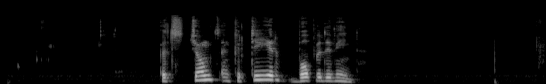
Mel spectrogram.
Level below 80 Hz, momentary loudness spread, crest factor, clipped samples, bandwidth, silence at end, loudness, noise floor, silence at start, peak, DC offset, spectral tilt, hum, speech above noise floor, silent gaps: -76 dBFS; 10 LU; 22 dB; under 0.1%; 10.5 kHz; 1.95 s; -27 LUFS; -73 dBFS; 1.6 s; -8 dBFS; under 0.1%; -5 dB/octave; none; 47 dB; none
